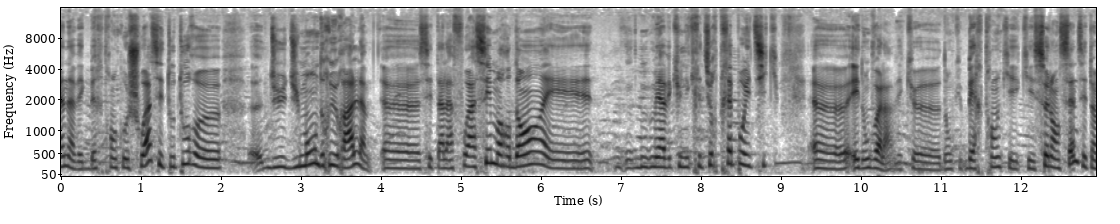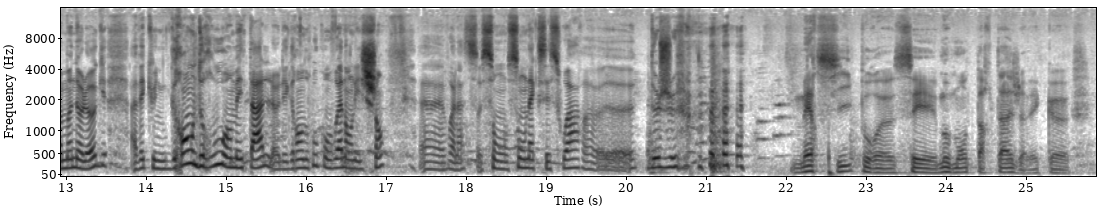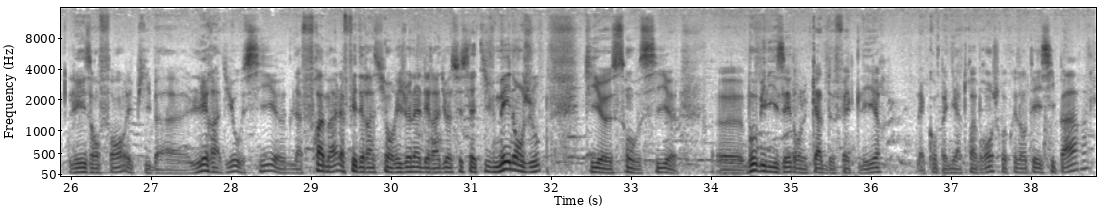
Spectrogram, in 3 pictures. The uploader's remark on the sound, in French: Sur les radios de la FRAMA en direct du salon du livre.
